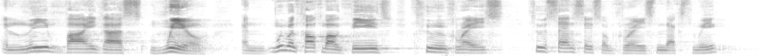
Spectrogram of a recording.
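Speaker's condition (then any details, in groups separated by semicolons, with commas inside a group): Cleft lip and palate, severe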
